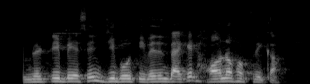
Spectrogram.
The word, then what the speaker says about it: Djibouti: Next, military base in Djibouti. It is in Horn of Africa. It's a country. Military base in Djibouti. D-I is silent. Military base in Djibouti, within bracket Horn of Africa.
